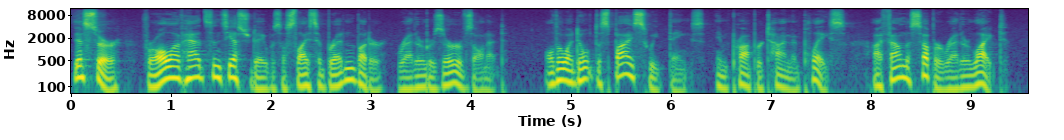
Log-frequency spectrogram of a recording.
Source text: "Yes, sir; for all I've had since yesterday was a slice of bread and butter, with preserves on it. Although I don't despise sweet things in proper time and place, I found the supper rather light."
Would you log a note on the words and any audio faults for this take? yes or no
yes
